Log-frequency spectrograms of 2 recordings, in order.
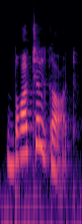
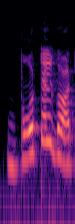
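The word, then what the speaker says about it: bottle gourd: बॉटल गॉड, लौकी, बॉटल गॉड, लौकी, बोटल गॉड नहीं, बॉटल गॉड, बॉटल गॉड, लौकी।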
